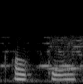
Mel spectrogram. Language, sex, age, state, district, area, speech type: Telugu, female, 18-30, Andhra Pradesh, East Godavari, urban, conversation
